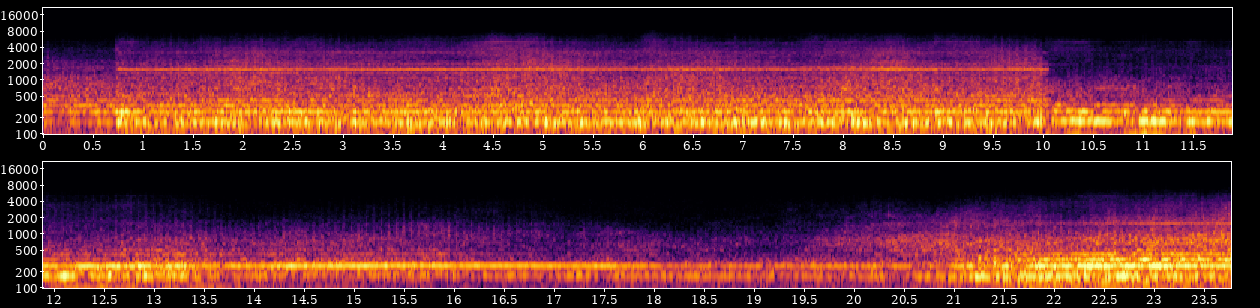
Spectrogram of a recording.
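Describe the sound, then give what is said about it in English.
A helicopter combs an area of sand dunes in a search: a steady rotor drone with a high engine whine for the first ten seconds. The whine then drops away, the sound fades for a few seconds and swells loudly again at the end. “As Mike and the others hide behind a dune, the helicopter combs the area.”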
